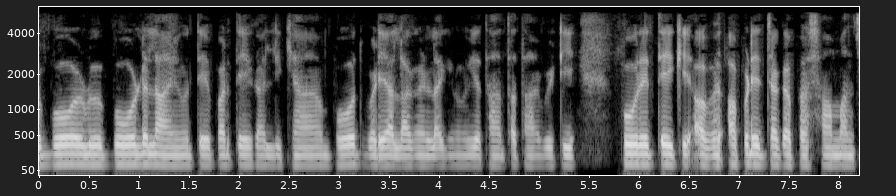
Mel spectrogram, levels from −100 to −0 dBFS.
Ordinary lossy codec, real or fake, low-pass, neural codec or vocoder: MP3, 48 kbps; real; 5.4 kHz; none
